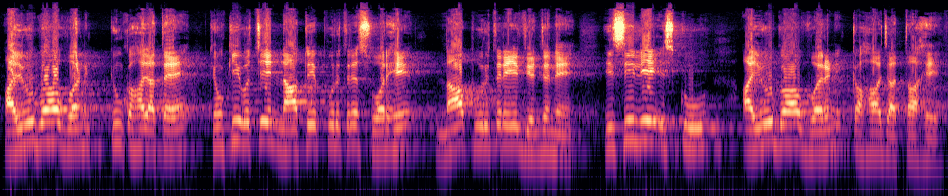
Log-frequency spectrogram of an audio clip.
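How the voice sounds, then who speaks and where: A man's voice: high-pitched, moderate pace, a little mellow, big-room sound. A man teaching grammar to exam students, explaining in a repetitive classroom way, calling his students kids and often checking if they understood.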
